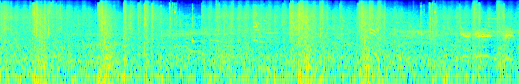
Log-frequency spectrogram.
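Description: Heavy gunfire from the video game Metro Exodus, including shotgun blasts, fills the scene loudly and continuously, with dense overlapping shots and booms and no voices.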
